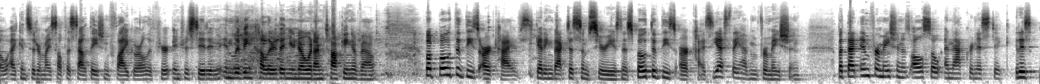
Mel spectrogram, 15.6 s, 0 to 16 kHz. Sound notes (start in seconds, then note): 3.2 audience laughs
